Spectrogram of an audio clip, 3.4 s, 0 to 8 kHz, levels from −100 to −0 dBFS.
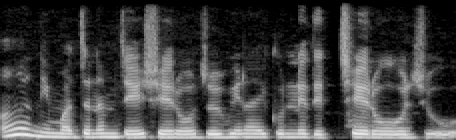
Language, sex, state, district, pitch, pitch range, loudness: Telugu, female, Telangana, Karimnagar, 190 Hz, 180-195 Hz, -17 LUFS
